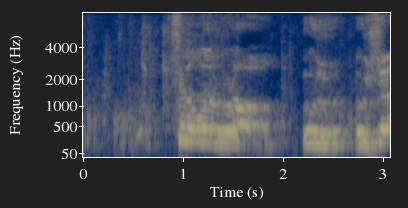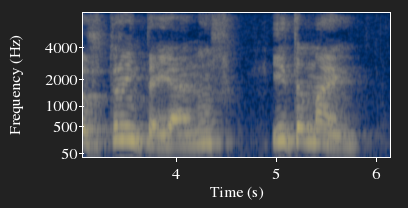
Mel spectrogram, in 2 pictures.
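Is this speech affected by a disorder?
Yes: cerebral palsy.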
